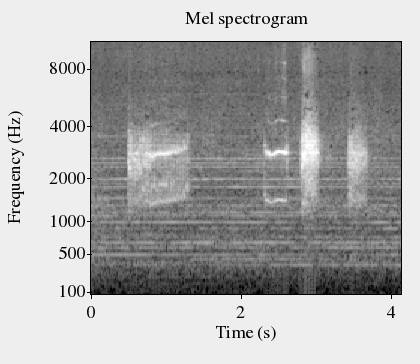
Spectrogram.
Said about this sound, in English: Since that visit, Craig has spent a lot of time researching the kingfisher and has written a series of poems about the bird.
